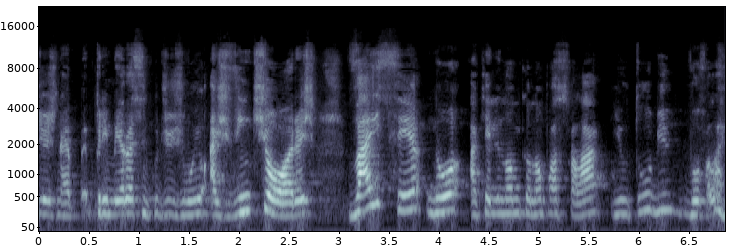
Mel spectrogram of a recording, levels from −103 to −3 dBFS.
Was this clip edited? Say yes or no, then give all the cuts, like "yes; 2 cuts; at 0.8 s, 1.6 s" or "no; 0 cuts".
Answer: no; 0 cuts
